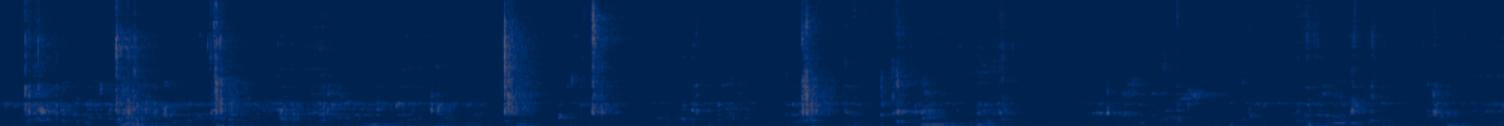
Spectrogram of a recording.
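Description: Faint chewing and lip-smacking of a person eating a mouthful by hand, heard as soft, irregular wet clicks.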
